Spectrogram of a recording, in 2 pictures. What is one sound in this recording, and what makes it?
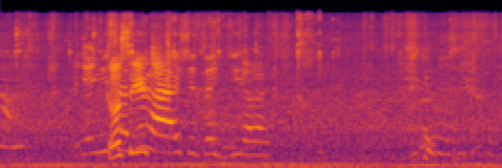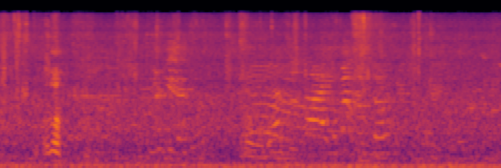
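A small child squeals and babbles excitedly.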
